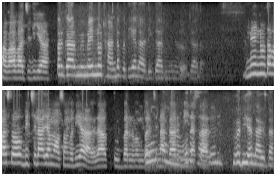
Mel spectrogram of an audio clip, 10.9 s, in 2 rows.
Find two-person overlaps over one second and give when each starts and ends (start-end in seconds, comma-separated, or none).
8.3-9.8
